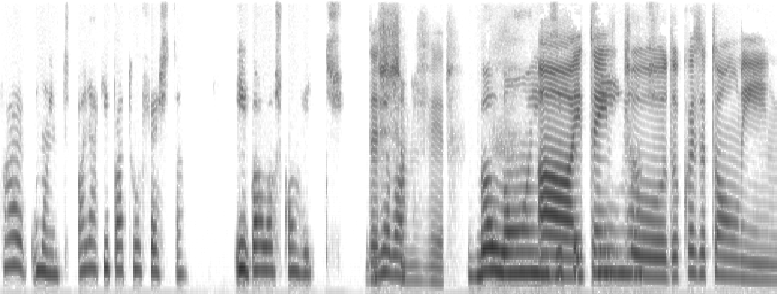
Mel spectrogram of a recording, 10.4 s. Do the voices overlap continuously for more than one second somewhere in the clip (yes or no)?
yes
